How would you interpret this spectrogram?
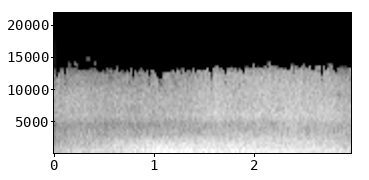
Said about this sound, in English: The wind is brisk as big waves roll in.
